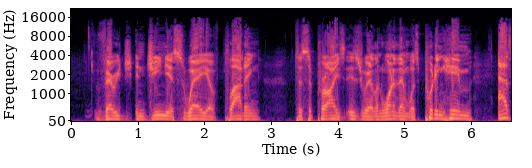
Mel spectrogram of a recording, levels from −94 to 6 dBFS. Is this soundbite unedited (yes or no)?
yes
